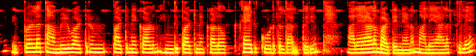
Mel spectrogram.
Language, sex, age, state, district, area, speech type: Malayalam, female, 18-30, Kerala, Wayanad, rural, spontaneous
